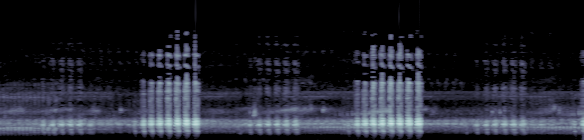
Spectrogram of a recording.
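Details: Frogs on a farm dam in Australia, a continuous trilling chorus with louder bursts of fast pulsed croaks alternating with softer ones, about every one to three seconds.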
